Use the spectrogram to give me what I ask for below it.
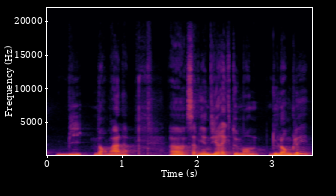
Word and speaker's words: Be Normal: Alors je prononce à la française, Binormal.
